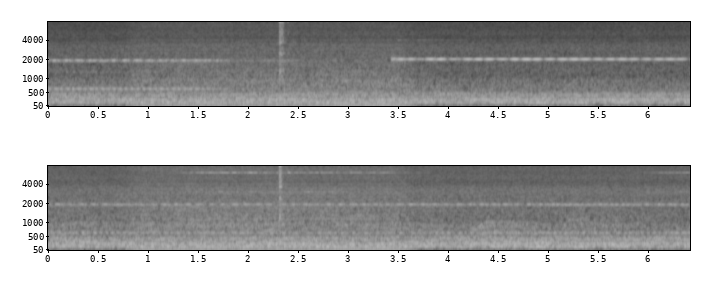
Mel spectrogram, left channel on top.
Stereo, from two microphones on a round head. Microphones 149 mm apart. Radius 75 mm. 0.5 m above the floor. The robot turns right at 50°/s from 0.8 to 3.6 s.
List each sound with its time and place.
2.3 s a finger snap: 40° right (ahead or behind), 4.5 m; by 2.4 s 35° right (ahead or behind), 4.5 m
